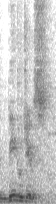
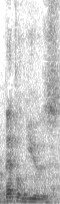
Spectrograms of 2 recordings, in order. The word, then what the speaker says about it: Betelgeuse: So heading back home, almost home, to Beetlejuice, or Betelgeuse, however you want to pronounce that.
